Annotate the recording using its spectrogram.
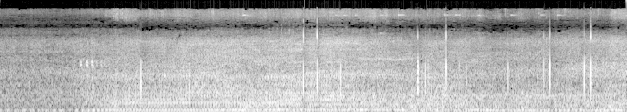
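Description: A small motorcycle engine revs as it pulls away.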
